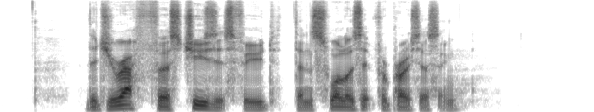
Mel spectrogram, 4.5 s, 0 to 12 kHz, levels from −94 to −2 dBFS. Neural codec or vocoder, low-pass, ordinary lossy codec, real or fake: none; none; none; real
